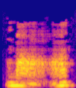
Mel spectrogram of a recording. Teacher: So the first part is the most important part. So first make it a downcoming and then a little bit upcoming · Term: third tone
